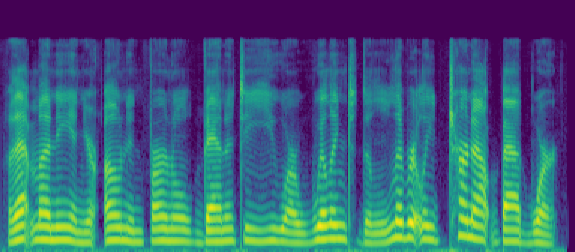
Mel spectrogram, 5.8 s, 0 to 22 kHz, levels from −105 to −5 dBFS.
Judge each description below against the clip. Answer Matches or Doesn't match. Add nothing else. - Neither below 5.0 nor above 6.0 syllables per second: Matches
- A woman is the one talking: Matches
